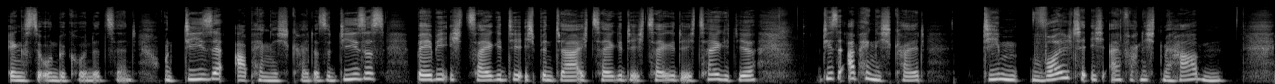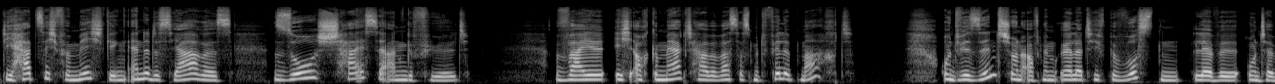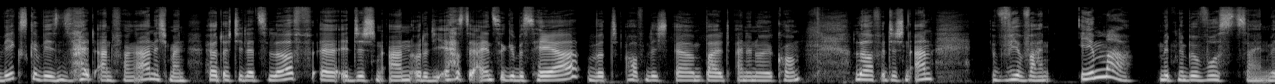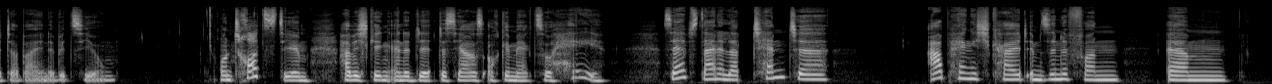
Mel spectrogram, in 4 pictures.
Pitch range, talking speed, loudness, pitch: 190-230 Hz, 145 wpm, -20 LUFS, 205 Hz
